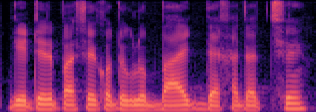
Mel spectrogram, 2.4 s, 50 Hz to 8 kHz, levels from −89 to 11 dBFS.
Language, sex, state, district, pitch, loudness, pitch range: Bengali, male, West Bengal, Cooch Behar, 125 Hz, -16 LUFS, 115-130 Hz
